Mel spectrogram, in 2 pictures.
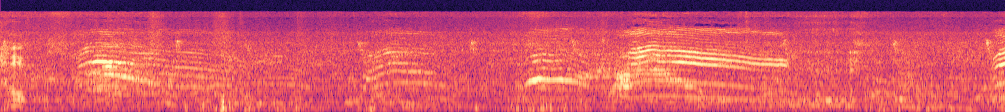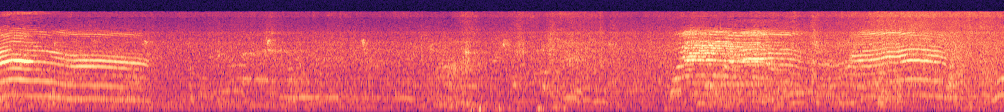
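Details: Stray cats living at a pagoda, being fed rice and fish, meow repeatedly: several overlapping rising-and-falling harmonic meows of varying length, some drawn out, with a person speaking in the background.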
